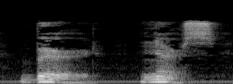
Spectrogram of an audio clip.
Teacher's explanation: There, as I said it that time, bird, nurse. My tongue tip is down, but the center of my tongue is bunched and tensed. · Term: center of the tongue bunched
